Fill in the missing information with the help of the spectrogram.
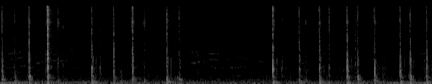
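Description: Fingertips type on a black plastic laptop keyboard, tapping the keys in a steady run of about 18 short, sharp clicks. Each click is bright and dies away almost instantly. A brief pause falls near the middle before the typing resumes.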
